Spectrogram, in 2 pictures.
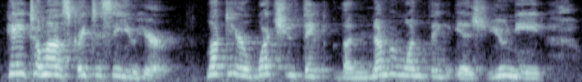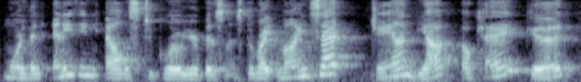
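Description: A woman's voice: medium pitch, a bit bright. A woman coach hosting a live stream in natural, unscripted, conversational talk, addressing viewers directly, recorded indoors on a phone. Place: indoors at home in a condo. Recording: roomy, echoey sound.

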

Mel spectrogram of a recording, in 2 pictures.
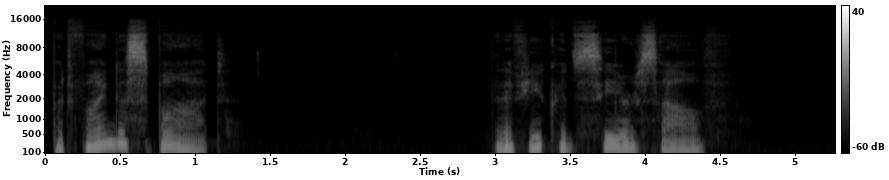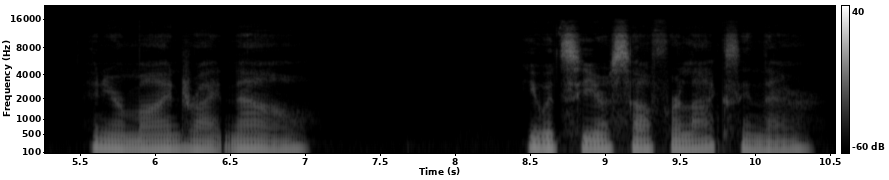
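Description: A woman leading a guided relaxation and hypnosis session, speaking slowly and soothingly with gentle repetition and some soft whispered phrases. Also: low-pitched, no room sound, clean studio sound.

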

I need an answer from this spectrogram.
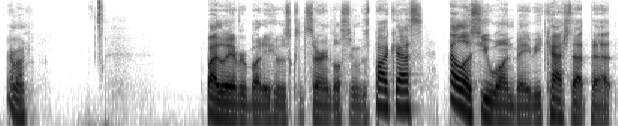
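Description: A man's voice: fairly low pitch, big pitch swings, racing, no echo, clean studio sound. A man co-hosting a sports podcast in loose, casual chat, swearing freely and restarting his sentences often. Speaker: podcast co-host.

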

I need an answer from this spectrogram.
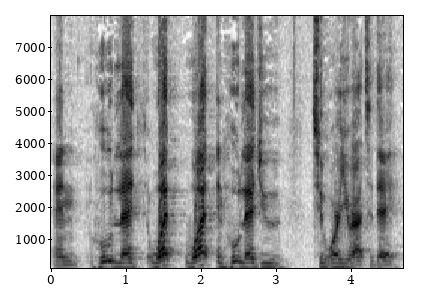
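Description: A man's voice: medium pitch, measured pace, a little hiss or hum, rough recording. A man hosting a live podcast episode, greeting guests with casual street slang and easygoing energy. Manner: hype, laid-back street slang. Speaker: podcast host. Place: Houston.

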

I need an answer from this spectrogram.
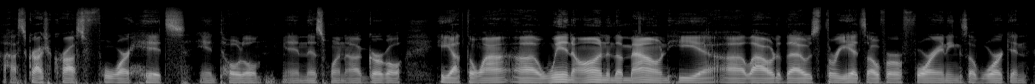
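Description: A man hosting casual live sports radio, halting often with fillers. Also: low voice, completely flat delivery, fairly bright tone, clear, resonant tone, no echo. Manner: halting, filler-heavy delivery. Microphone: close studio radio microphone.

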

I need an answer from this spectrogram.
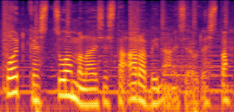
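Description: A woman's voice: lowish voice, lively intonation, fast talker, music in the background. A woman co-hosting a podcast, introducing the episode in a light, friendly way. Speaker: podcast co-host.

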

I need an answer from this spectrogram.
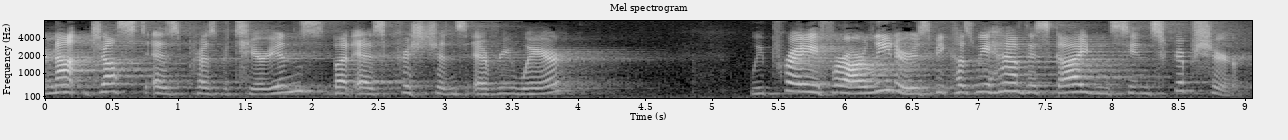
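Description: A middle-aged woman pastor preaching a sermon, measured and slowing down to stress key phrases. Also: on the high side, sharp tone. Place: church sanctuary. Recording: echoey church hall.

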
